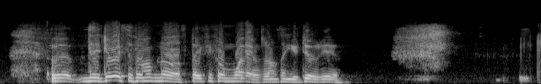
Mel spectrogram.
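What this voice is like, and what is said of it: Northern English accent. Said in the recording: “It's that northern accent... He sounds more northern on the radio”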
